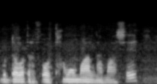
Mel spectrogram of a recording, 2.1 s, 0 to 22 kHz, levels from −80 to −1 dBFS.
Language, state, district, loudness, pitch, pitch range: Kokborok, Tripura, West Tripura, -17 LUFS, 110 Hz, 100-110 Hz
